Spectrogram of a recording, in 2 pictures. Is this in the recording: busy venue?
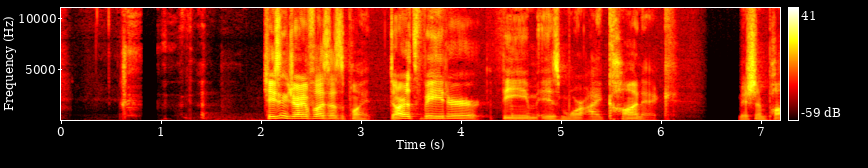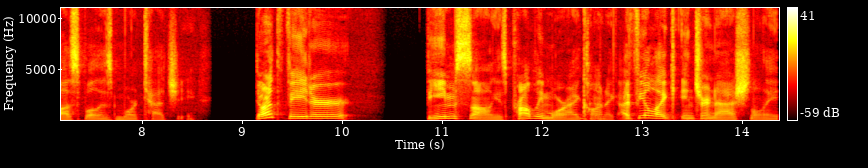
no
